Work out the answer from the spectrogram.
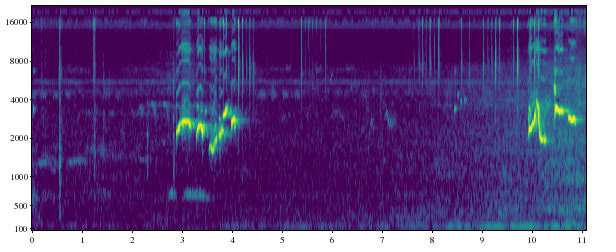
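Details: Canary song in two bursts: a twisting warbled phrase of rising and falling notes near the start, then after quiet background hum a second short bright trill of varied notes.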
